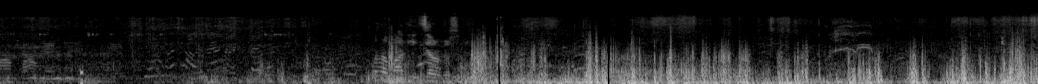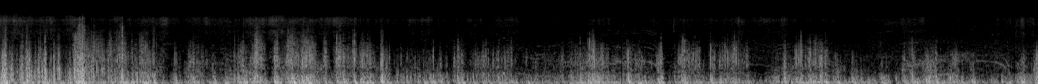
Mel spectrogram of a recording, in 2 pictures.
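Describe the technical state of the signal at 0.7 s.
A corrupt frame is decoded from 0.73 to 0.83 s. Bit errors inside a few compressed frames were played through anyway. Misread gains and codes put energy at wrong frequencies. The result is a brief chirp, squeak, blip or burst of noise, peaking near -15 dBFS.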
